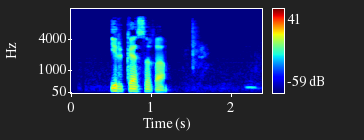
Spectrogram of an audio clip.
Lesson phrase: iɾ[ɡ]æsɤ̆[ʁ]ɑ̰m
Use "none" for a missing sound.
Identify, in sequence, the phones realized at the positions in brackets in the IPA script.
k, ʁ

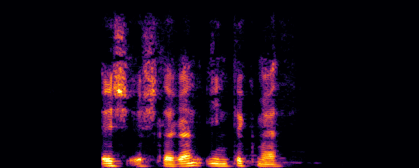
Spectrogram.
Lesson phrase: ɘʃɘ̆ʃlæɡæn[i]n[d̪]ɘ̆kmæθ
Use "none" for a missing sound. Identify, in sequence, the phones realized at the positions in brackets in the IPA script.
i, t̪

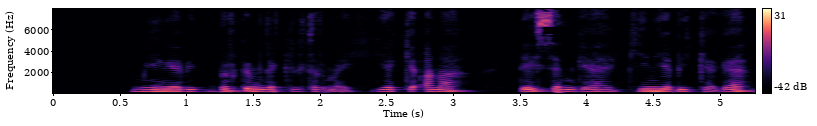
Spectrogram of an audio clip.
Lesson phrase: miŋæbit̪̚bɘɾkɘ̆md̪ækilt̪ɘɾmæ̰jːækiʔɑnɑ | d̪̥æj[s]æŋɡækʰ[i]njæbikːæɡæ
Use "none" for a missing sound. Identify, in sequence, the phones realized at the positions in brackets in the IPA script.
s, i

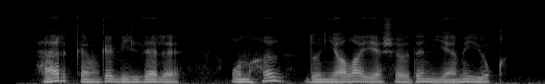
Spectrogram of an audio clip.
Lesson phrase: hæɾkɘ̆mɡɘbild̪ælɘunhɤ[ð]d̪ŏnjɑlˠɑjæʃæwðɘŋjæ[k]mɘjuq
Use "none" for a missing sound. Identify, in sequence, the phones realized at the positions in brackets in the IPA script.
ð, none

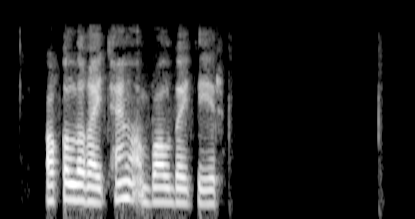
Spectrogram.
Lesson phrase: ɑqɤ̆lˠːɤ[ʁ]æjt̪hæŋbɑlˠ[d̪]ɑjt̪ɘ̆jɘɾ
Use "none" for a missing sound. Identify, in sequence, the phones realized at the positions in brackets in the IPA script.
ʁ, d̪

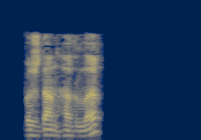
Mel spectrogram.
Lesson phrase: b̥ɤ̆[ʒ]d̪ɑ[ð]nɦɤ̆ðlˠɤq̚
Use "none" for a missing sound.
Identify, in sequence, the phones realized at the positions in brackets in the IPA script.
ʒ, none

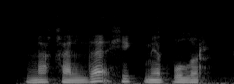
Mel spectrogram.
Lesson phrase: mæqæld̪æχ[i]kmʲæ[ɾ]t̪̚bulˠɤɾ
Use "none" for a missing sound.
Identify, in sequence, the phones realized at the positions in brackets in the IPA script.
i, none

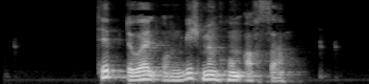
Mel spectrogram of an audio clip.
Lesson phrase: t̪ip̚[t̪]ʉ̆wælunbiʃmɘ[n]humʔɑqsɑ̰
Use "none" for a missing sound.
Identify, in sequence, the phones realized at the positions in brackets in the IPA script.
t̪, ŋ

